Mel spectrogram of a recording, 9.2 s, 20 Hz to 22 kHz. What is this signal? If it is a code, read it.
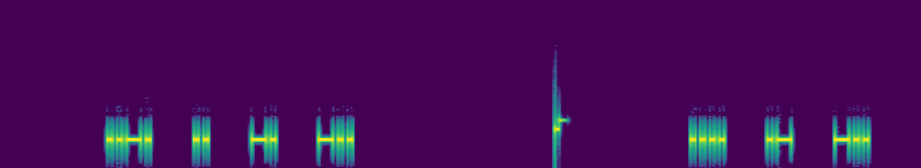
Morse code, heard as a keyed tone, about 25 wpm, spaced as for 14 wpm, 700 Hz. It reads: FIND HAD
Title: 3x Character Spacing - Top 300 Words - 25wpm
